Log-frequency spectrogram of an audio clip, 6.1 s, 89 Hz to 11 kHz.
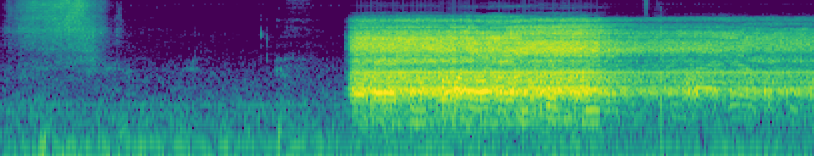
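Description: Icom IC-A20 airband transceiver's speaker: about two and a half seconds in, the squelch opens with a sudden loud rush of static. About two seconds later the static drops to a lower level and keeps on. A brief rustle of paper pages at the start.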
